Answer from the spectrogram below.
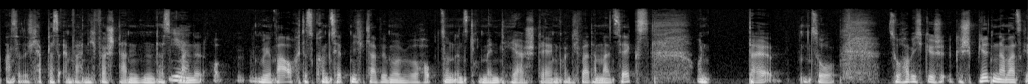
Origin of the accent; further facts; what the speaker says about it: East Germany, Germany; Ich bin ja in der DDR aufgewachsen und bin DDR-Musikschule gegangen.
